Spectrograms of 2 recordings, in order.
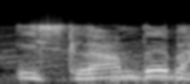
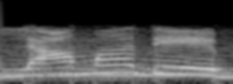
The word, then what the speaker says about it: लामादेव: इस्लाम देव नहीं लामादेव लामा देव ठीक ठीक उच्चारण भी नहीं कर पाते हो।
